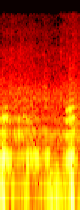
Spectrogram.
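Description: Honeybees buzz at a hive in a quarantine apiary during an inspection. A brief, close, low droning hum swells and fades in short pulses.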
